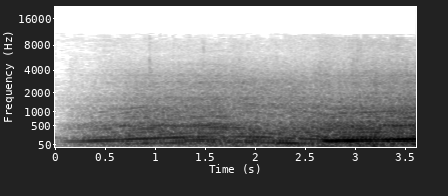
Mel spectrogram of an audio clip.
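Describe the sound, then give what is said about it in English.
A Porsche 911 sports car engine revving with a deep, low drone. It grows steadily louder, and its tone lifts and strengthens toward the end. No voices. “That's the sound of the cure for a lot of men's midlife crises. The Porsche 911 is the car that shows up in movies”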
